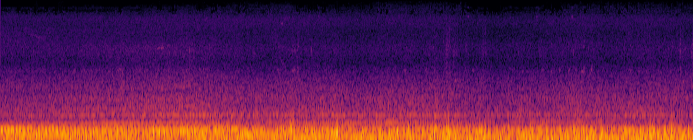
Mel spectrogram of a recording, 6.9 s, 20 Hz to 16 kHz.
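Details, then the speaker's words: 1966 Triumph Spitfire, rebuilt 1147cc engine, driving after fuel system stripped and lines flushed: deep even drone holding steady under road rumble, no misses or knocks; normal running under load. "put it back together and she pulled nice and strong as as you saw and hopefully heard depending on my editing uh in the driving video"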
